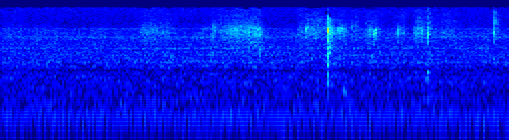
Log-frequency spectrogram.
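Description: A card slides lightly off a pile of cards.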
